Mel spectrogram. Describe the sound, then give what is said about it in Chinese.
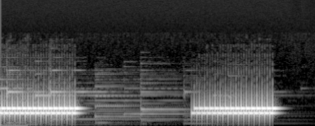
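A mobile phone rings with an incoming call from the owner's husband: two loud, steady electronic trills separated by a brief pause, clear with no voices. “我的手机响了。”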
